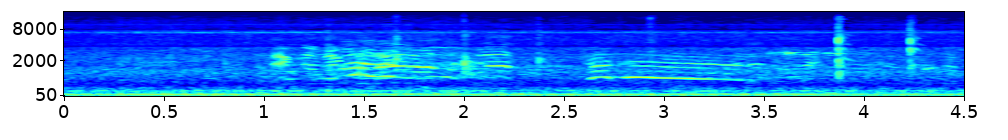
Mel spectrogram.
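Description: Men shout outdoors from a distance.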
